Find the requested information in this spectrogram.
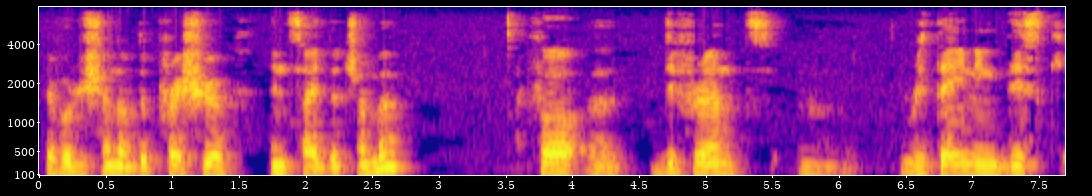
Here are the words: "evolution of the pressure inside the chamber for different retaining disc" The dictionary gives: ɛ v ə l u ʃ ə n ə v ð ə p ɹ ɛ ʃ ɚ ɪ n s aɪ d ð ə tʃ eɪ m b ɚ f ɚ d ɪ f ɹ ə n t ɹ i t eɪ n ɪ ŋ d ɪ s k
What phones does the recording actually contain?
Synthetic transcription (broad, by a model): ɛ v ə l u ʃ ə n ə v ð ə p ɹ ɛ ʃ ɚ ɪ n s aɪ d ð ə tʃ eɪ m b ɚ f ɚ d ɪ f ɹ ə n t ɹ i t eɪ n ɪ ŋ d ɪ s k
